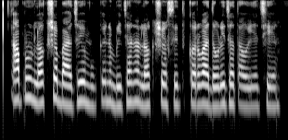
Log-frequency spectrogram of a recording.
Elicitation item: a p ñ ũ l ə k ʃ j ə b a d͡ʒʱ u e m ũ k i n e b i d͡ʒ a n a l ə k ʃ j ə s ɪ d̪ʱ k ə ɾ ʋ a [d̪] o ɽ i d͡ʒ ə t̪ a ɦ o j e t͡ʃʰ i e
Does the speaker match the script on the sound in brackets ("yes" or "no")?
yes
